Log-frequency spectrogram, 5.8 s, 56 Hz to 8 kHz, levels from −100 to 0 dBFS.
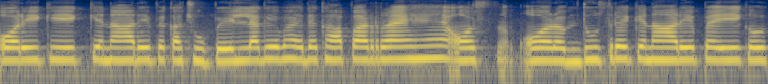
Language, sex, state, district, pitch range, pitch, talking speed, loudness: Bundeli, female, Uttar Pradesh, Hamirpur, 235-245 Hz, 240 Hz, 220 wpm, -13 LUFS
